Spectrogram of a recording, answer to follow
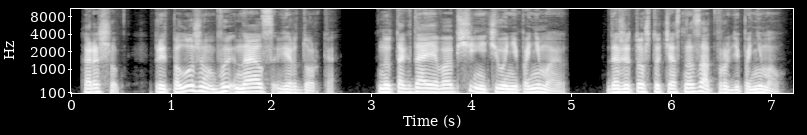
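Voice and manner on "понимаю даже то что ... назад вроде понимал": ordinary delivery, nothing marked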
